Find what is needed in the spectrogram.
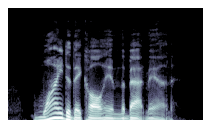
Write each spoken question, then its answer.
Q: Why do they call him the Batman?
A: They call him the Batman because of his ability to use sounds to sense the world.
